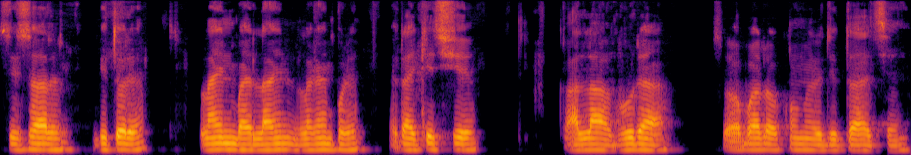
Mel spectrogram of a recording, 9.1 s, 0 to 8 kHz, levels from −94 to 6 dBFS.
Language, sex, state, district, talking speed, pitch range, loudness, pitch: Bengali, male, West Bengal, Malda, 90 wpm, 110-115 Hz, -18 LUFS, 110 Hz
